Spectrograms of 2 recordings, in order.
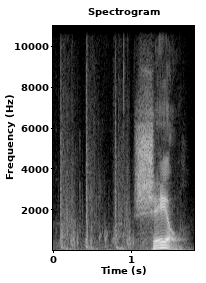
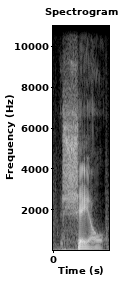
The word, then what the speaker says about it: shale: It rhymes with kale.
